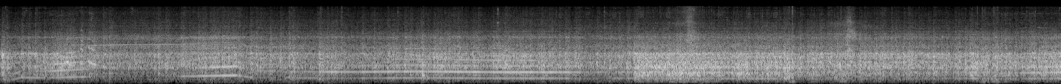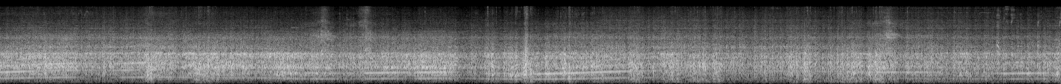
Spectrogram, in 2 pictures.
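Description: Car engine heard from inside the cabin while driving, its pitch rising and falling with the revs and dropping sharply a few times, over steady road and wind noise that grows louder about six seconds in.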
